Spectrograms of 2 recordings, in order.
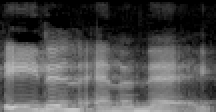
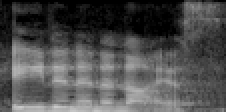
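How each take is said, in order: First: The second name is said in a short form. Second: The second name is said as it is spelled. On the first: This is the brand's own pronunciation. The speaker calls it right. "It's actually Aden and Ane" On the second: This is how the written name seems to read. The speaker calls it wrong. "even though it looks like Aden and Anais"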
